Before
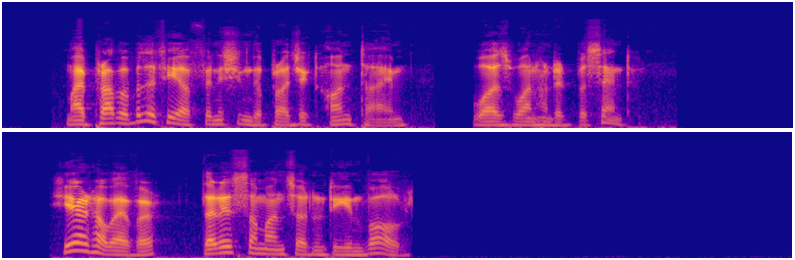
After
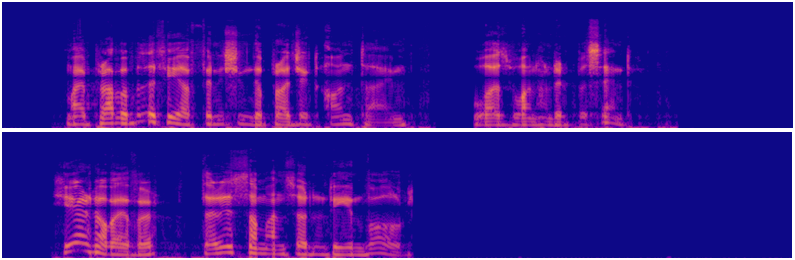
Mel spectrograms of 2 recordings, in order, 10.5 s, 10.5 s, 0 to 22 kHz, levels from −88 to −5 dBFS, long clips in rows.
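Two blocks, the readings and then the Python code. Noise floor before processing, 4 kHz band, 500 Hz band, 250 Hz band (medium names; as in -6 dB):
under -85 dBFS, -5.5 dB, -6.5 dB, -4.5 dB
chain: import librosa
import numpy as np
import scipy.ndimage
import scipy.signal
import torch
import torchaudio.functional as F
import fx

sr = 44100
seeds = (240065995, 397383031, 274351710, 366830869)

y = fx.rotary(x, sr, hz=6.3)
y = fx.level_steps(y, sr, step_db=16)
y = fx.fixed_phaser(y, sr, hz=370.0, stages=8)
y = F.gain(torch.from_numpy(y), 6.5).numpy()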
